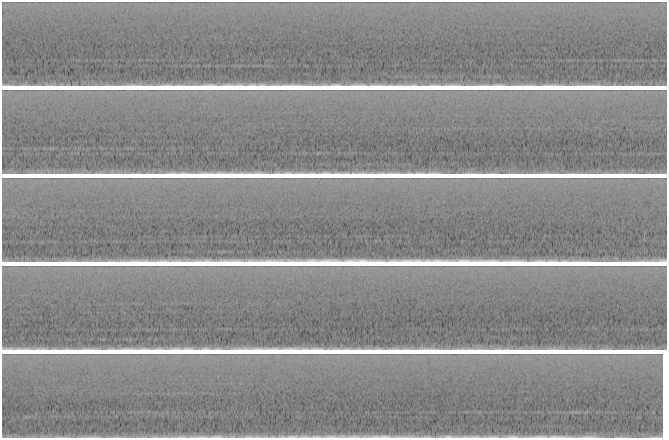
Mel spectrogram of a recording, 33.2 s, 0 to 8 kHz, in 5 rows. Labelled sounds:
5.1	5.4	vessel noise, 2.9 to 3.0 kHz

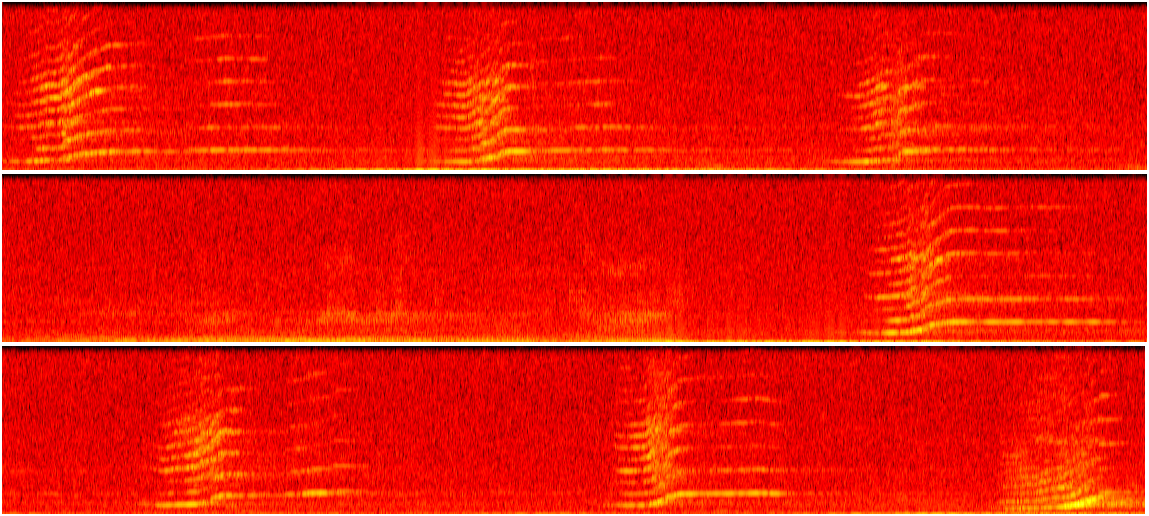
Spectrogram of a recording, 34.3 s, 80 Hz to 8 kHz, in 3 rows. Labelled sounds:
0.0	1.6	humpback whale, 0.80 to 7.4 kHz
1.9	6.3	humpback whale, 0.80 to 6.5 kHz
8.3	9.4	humpback whale, 0.80 to 5.5 kHz
9.7	9.9	humpback whale, 4.2 to 4.3 kHz
14.8	15.1	humpback whale, 1.0 to 1.5 kHz
20.1	22.0	humpback whale, 0.80 to 7.6 kHz
24.3	26.6	humpback whale, 0.80 to 6.9 kHz
29.0	30.7	humpback whale, 0.80 to 6.6 kHz
33.1	34.2	humpback whale, 0.80 to 5.8 kHz

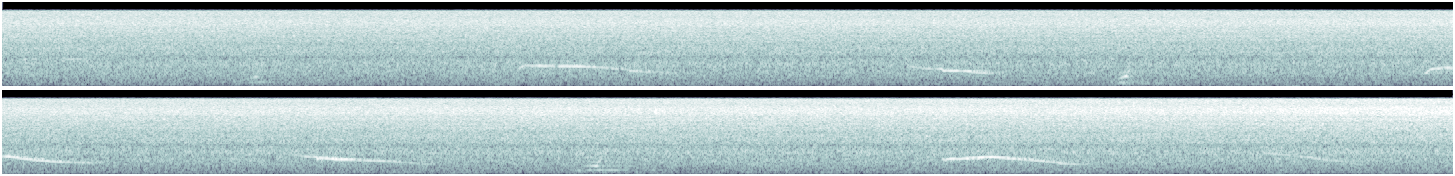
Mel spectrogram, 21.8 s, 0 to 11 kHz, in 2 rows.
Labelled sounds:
3.9	4.5	humpback whale, 0.78 to 0.88 kHz

